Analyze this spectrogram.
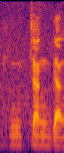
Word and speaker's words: Qingtiangang: King ti changgang ang pronunciation.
